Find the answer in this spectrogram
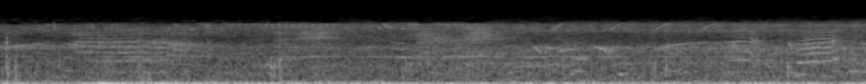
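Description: Recorded woodland wildlife sounds played over outdoor loudspeakers: short, high chirping and whistling calls, several in quick succession. A low rumble runs underneath.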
